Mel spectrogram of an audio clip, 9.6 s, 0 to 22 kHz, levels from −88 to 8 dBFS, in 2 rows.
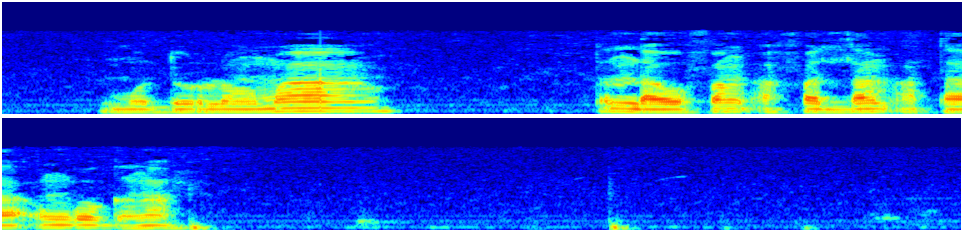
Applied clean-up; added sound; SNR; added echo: none; none; none; none.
